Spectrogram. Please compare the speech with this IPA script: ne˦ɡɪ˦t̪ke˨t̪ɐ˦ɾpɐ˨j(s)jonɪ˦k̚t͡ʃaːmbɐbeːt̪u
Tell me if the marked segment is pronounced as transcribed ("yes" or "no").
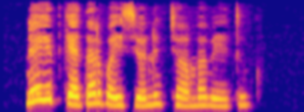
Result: yes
